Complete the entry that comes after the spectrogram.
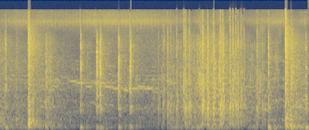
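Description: Aerial fireworks shells bursting in a series of loud bangs, with a burst of rapid crackling about three to four seconds in.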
